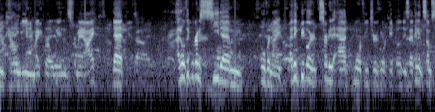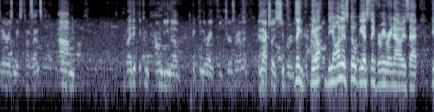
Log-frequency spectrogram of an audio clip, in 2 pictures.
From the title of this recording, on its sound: Live from Snowflake Summit 2023 in Las Vegas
